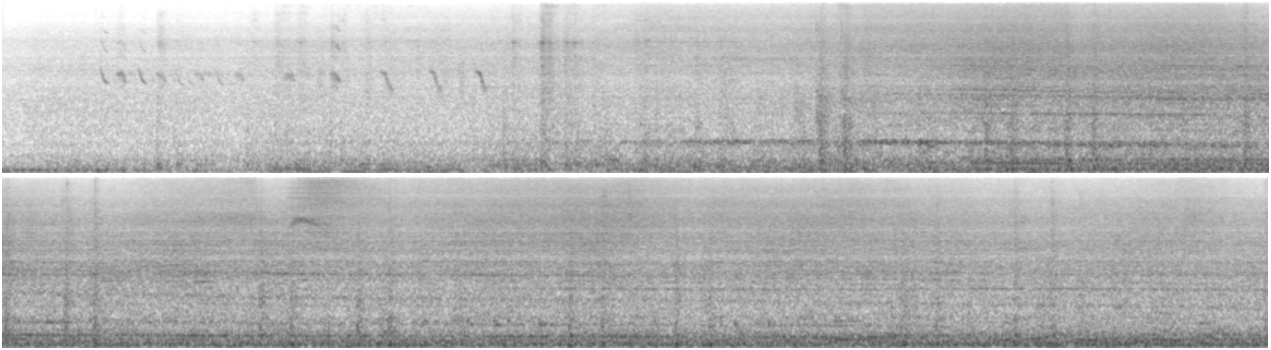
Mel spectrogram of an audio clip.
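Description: A double-deck electric passenger train running along the platform: a steady rumble of wheels on rail that builds over the first several seconds, then holds.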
